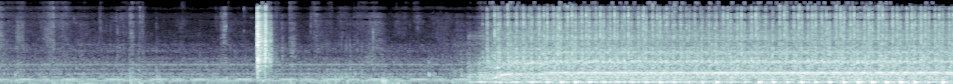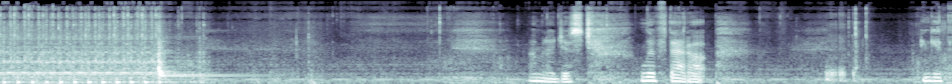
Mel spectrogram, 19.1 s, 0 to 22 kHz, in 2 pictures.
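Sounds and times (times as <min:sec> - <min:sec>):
sewing machine stitching: 0:04.7 - 0:11.6.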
